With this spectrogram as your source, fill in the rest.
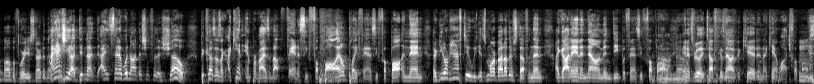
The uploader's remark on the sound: taped this past Sunday at the Los Angeles Podcast Festival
